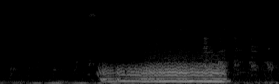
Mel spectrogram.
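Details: Sleeping dog snoring: one drawn-out, buzzy, low rumbling breath of about a second, steady in pitch with a slight waver, set in a quiet room with faint background hum.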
